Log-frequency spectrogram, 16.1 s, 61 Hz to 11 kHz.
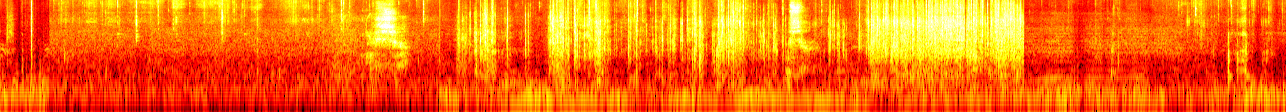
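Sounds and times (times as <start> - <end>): plastic zipper bag crinkling: 5.5 - 12.8.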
